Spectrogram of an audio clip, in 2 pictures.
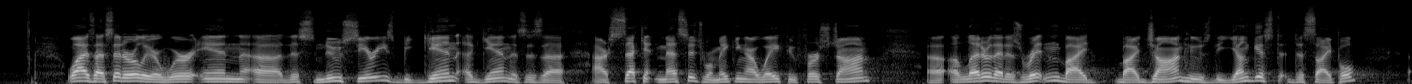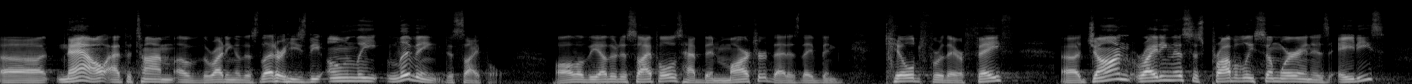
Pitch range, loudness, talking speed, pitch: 110-145 Hz, -25 LUFS, 170 wpm, 125 Hz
